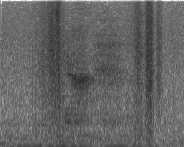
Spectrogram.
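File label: Basement voice; ODGH Webb Library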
